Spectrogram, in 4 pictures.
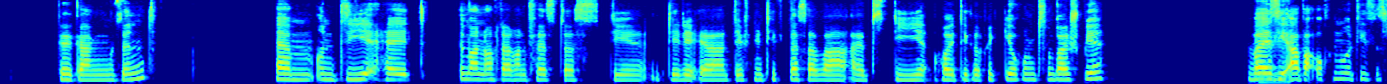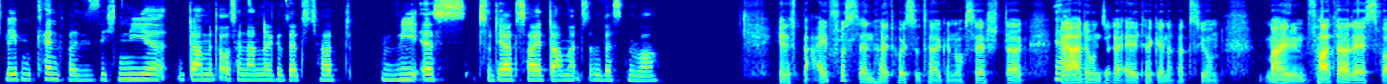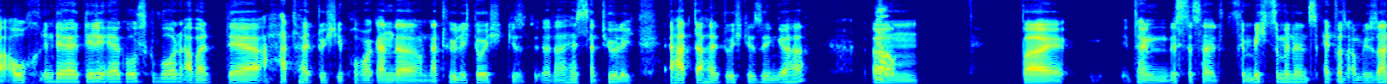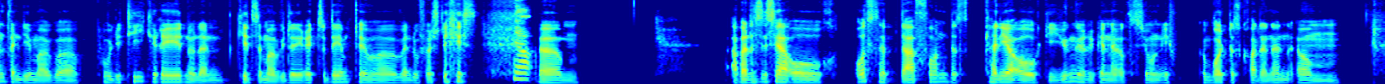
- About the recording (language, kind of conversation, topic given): German, unstructured, Was ärgert dich am meisten an der Art, wie Geschichte erzählt wird?
- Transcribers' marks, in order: "Eltern-Generation" said as "Elter-Generation"; laughing while speaking: "verstehst"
